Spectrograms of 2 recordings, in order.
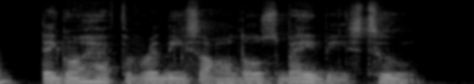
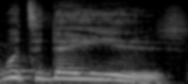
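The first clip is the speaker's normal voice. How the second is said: put-on high, tiny little old lady voice; 9 semitones higher, 5 dB louder than usual. Retelling a little girl on the phone in a store, little old lady voice. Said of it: "talking like a little old lady".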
